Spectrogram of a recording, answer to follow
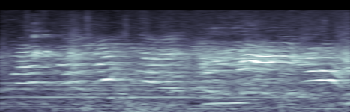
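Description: Many young children's voices at once, chattering and calling out over each other.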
